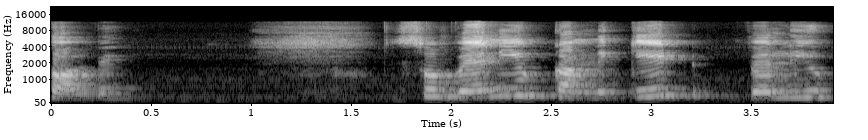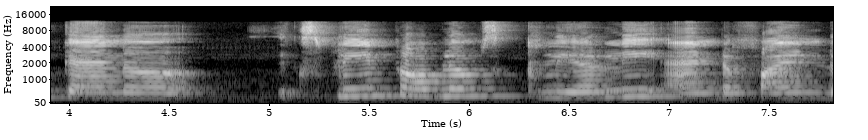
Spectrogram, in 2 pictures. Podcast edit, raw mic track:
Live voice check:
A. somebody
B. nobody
B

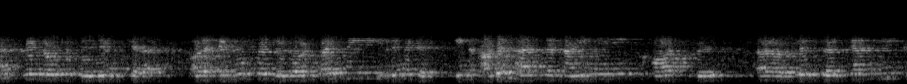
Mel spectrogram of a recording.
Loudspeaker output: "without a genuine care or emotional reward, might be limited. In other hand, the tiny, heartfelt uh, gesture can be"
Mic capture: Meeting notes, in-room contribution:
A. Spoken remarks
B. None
B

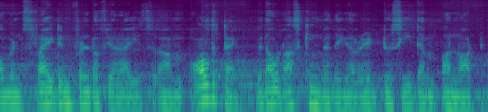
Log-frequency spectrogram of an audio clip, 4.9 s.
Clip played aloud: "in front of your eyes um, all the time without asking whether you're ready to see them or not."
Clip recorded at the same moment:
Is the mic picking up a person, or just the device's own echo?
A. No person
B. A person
A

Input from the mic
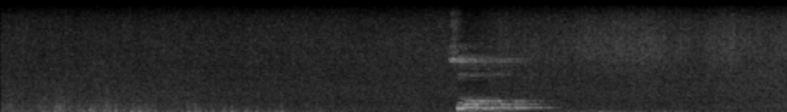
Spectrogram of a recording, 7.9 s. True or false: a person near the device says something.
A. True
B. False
A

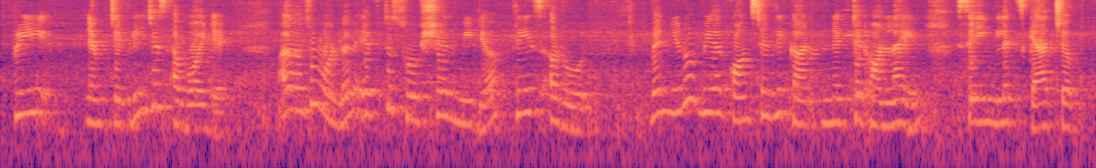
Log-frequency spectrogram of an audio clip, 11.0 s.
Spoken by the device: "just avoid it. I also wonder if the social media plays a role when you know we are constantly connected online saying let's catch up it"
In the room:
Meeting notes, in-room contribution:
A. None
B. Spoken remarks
A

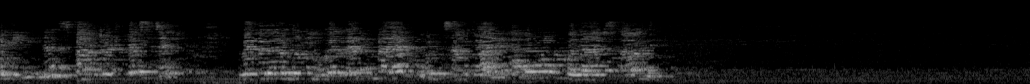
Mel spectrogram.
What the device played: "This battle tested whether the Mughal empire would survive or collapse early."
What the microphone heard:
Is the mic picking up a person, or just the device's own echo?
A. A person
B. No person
B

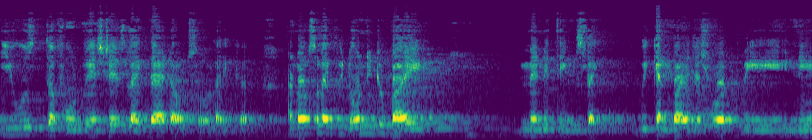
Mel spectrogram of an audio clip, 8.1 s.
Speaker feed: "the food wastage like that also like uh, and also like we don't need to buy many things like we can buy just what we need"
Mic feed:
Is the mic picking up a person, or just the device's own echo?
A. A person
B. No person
B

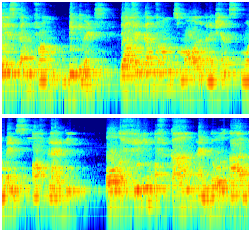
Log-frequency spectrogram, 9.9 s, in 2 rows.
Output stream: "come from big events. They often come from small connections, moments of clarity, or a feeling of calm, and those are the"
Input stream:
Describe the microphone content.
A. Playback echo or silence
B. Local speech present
A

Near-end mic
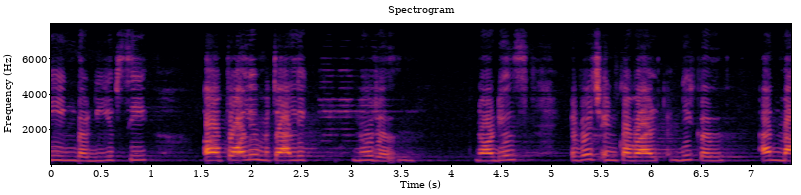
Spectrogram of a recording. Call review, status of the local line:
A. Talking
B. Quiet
B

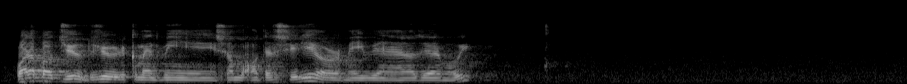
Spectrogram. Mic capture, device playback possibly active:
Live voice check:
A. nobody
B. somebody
A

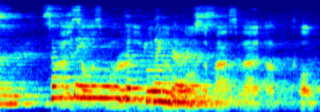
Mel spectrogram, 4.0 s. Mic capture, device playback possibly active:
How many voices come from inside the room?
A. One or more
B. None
A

